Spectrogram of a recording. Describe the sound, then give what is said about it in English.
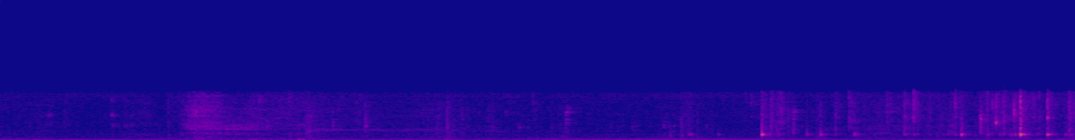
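Someone chewing food, quiet and steady, with soft irregular clicks and smacks over a low background hum; nobody speaks. “Probably wait until you're done chewing that, right?”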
